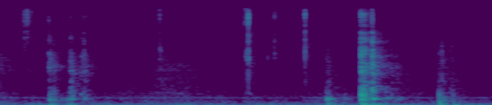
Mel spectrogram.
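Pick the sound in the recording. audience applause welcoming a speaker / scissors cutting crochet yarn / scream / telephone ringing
scissors cutting crochet yarn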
